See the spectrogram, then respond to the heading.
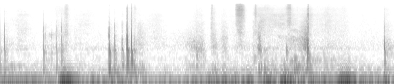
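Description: Long pointed nails tap a thin, flat red stitched faux leather oval desk mat resting on a towel. The soft, dull taps come in a loose, uneven run with short, quick-fading ticks and a low, muffled thud under them.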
